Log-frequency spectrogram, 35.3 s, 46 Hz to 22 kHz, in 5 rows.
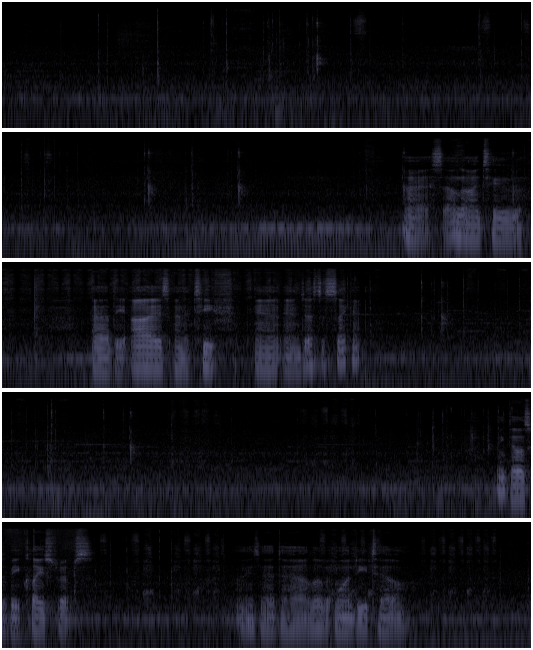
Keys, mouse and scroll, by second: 1.5 click, 2.2 middle click, 3.1 shift+middle click, 3.8 ctrl+middle click, 4.8 click, 6.5 click, 7.0 click, 7.4 click, 7.7 click, 8.2 middle click, 9.7 middle click, 11.4 click, 11.9 click, 13.0 middle click, 14.1 ctrl+click, 19.1 middle click, 20.4 shift+click, 20.8 shift+click, 21.4 shift+click, 22.0 middle click, 23.5 click, 23.8 click, 25.2 click, 25.9 click, 27.0 ctrl+z, 27.7 ctrl+z, 28.8 click, 29.6 click, 30.0 click, 30.6 click, 32.5 click, 33.9 click.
